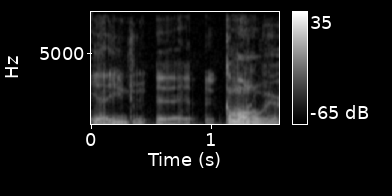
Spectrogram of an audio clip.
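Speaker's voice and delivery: voice dropped into a low, deep register. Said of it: "he said he used his deep voice".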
